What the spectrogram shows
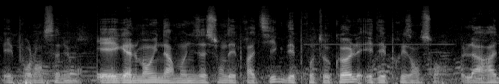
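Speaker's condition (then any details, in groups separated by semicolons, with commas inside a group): No condition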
